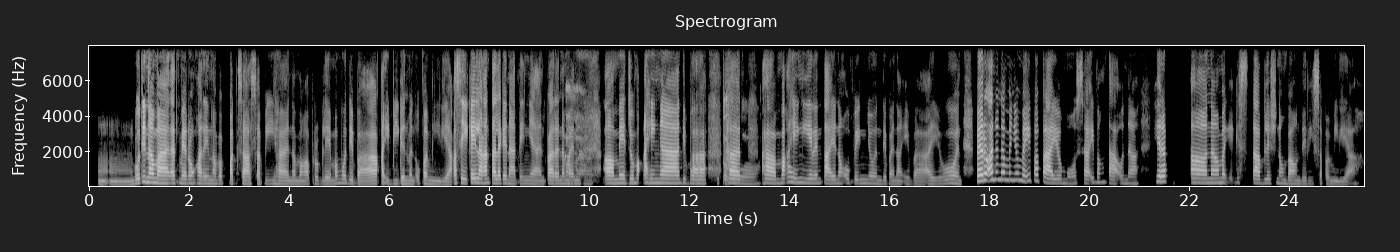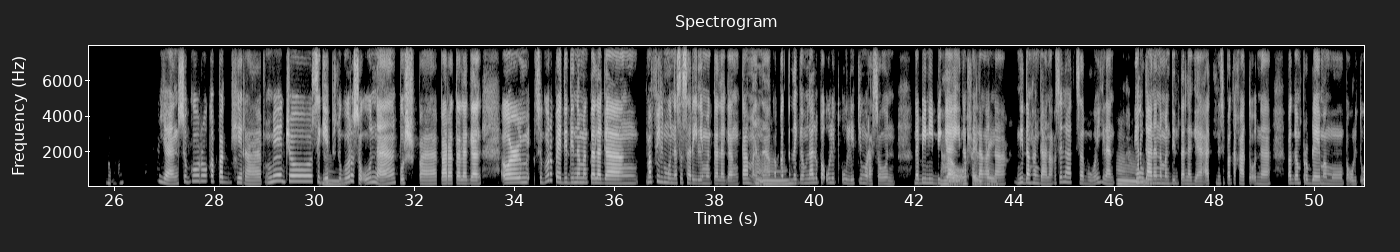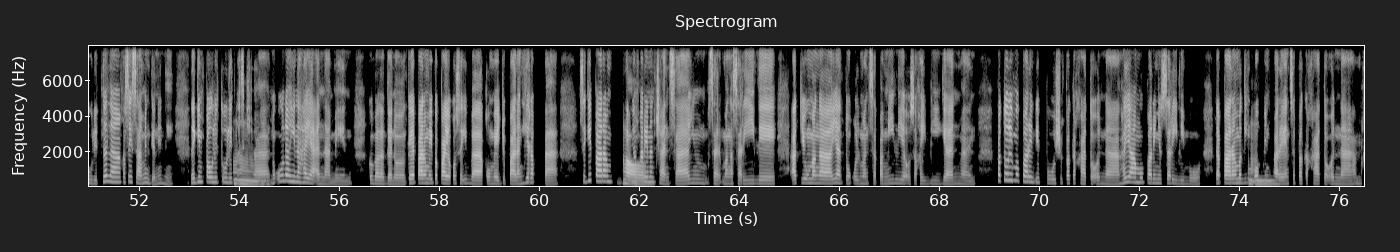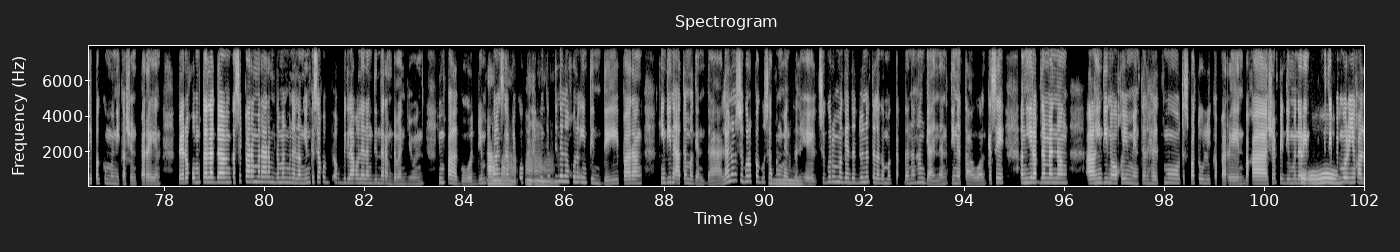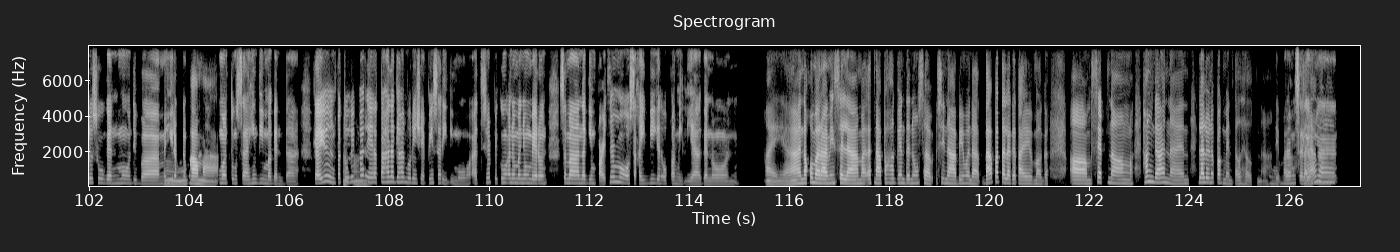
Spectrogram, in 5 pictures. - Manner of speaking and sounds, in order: gasp; gasp; gasp; unintelligible speech; gasp
- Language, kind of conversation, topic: Filipino, podcast, Ano ang ginagawa mo kapag kailangan mong ipaglaban ang personal mong hangganan sa pamilya?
